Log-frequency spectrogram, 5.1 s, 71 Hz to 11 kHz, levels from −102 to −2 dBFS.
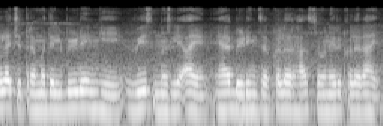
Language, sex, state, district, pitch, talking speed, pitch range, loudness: Marathi, male, Maharashtra, Pune, 135 Hz, 175 wpm, 130-140 Hz, -14 LUFS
